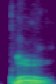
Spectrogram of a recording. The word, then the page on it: glow: American English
